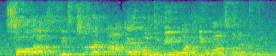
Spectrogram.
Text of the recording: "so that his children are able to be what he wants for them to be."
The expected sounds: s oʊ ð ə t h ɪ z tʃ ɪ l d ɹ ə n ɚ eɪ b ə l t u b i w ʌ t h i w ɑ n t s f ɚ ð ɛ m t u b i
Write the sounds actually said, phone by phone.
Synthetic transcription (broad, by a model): s oʊ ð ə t h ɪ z tʃ ɪ l d ɹ ə n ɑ eɪ b ə l t u b i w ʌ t h i w ɑ n t s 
